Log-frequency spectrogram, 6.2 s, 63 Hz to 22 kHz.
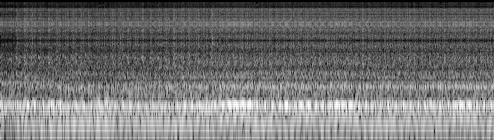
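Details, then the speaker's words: Evinrude E200FP outboard that starts only with fuel poured into cylinders (EMM, capacitor, stator, plugs, starter already replaced): after priming, steady, even idle with smooth low hum, no stumbling; runs fine but hard-start fault remains. "Only with a bit of fuel, and it works perfect."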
